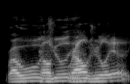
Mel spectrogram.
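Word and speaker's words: Raúl Juliá: Is it Raul Julia? – Raul Julia, yeah.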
